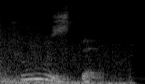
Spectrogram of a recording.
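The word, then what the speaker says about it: true: Muchos pronuncian esta palabra tu, pero aquí la e es muda después de la u. Así que esta palabra se pronuncia tu, palabra número tres.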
